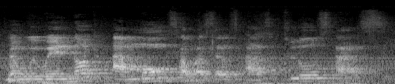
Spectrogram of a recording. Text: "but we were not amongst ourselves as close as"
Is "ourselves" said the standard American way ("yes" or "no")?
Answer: no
